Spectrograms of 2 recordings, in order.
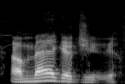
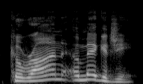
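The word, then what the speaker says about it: Amegadjie: That is the pronunciation I have from the Athletic. Because Is I don't want to offend the guy if he ever, for some reason, stumbles upon this. I no, don't want to offend him. yeah, unless the Athletic is wrong, that is how you pronounce his name.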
